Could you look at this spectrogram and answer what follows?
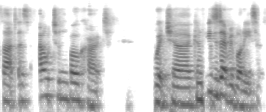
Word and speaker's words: Uittenbogaard: and i'm living in the netherlands and you pronounce that as alton boccart which uh confuses everybody so it's not just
